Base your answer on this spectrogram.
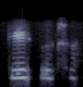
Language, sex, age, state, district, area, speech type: Kashmiri, female, 30-45, Jammu and Kashmir, Kupwara, rural, conversation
